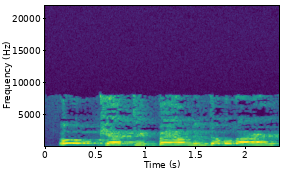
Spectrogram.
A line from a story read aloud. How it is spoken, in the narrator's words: cried the phantom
